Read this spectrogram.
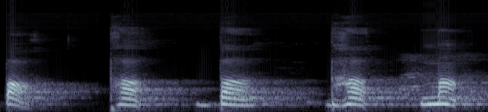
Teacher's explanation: जब बोलते हैं तो हमारे ओष्ठ क्या होते हैं, आपस में टकराते हैं। प फ ब भ म, तो ये कहाँ से स्पर्श हो रहा है, हमारा ओष्ठ से अर्थात होंठों से, ठीक है।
